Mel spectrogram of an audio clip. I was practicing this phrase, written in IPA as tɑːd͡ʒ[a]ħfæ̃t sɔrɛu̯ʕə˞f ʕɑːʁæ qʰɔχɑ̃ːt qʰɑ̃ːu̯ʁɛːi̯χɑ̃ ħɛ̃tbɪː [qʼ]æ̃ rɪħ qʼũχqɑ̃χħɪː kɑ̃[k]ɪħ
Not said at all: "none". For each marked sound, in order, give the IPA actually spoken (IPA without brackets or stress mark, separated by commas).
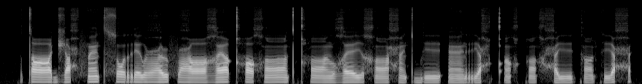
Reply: ɑ, ʔ, k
